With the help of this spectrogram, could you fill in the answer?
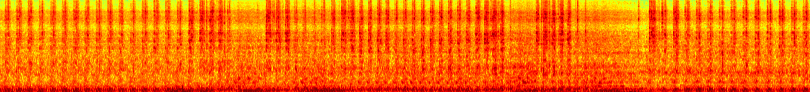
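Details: KAMAZ diesel first start after engine overhaul; even steady diesel clatter at idle with regular firing beat, no knocks or misses; rebuilt engine idles normally.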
